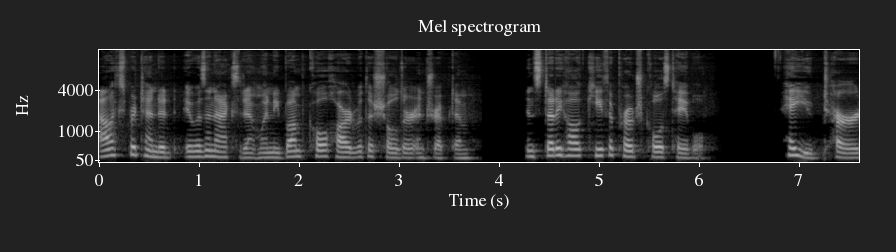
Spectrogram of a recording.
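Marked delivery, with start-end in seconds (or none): 6.8-7.6 slow growl muttered under the breath. Narrator reads Keith approaching Cole's table in study hall; growled under his breath. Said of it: "he growled under his breath".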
